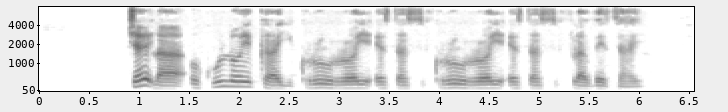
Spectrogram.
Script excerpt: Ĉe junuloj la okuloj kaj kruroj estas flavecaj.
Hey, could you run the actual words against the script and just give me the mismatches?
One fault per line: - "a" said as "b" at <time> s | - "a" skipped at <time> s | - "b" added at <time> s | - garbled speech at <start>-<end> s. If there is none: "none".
- "junuloj" skipped at 1.0 s
- "kruroj estas" added at 4.0 s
